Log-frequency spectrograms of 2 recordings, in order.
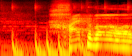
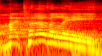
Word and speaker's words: hyperbole: to back it up hyperball or hyperbole pronounced by Julia Gillard as hyperball it is of course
